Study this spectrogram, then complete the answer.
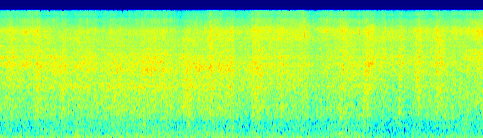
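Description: Ground meat sizzles in a frying pan.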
